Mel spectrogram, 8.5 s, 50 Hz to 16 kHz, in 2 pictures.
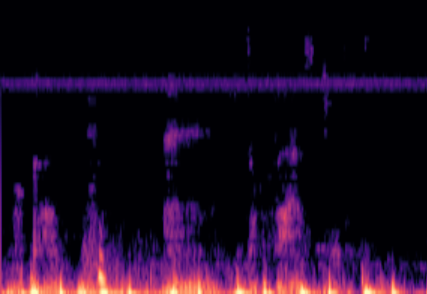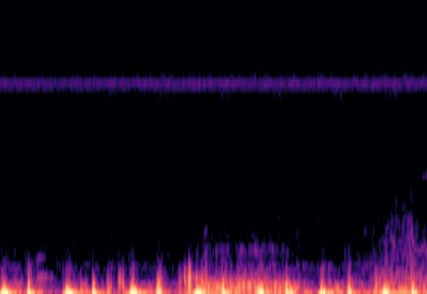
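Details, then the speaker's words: A person's own strong, steady heartbeat at about 94 beats a minute, slightly fast, with some handling rustle early, described as really powerful. "I'm kind of scared because my heartbeat is really powerful."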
